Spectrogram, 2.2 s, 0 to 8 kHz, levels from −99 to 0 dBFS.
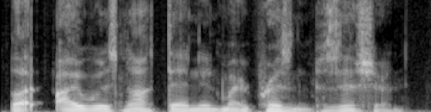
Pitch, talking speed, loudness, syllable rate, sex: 120 Hz, 250 wpm, -17 LUFS, 6.2 syllables/s, female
